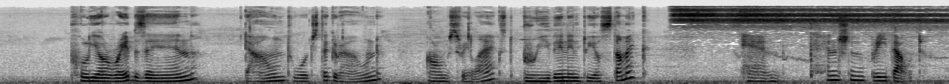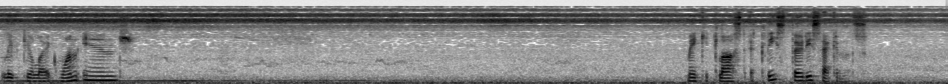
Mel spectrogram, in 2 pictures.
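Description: A woman speaks calmly, giving instructions close by.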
